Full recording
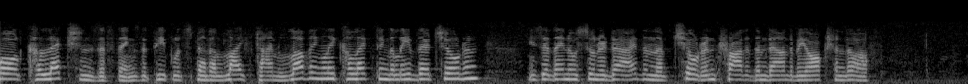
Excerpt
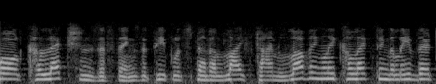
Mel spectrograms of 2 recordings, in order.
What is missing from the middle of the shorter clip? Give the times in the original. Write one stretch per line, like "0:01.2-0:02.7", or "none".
none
